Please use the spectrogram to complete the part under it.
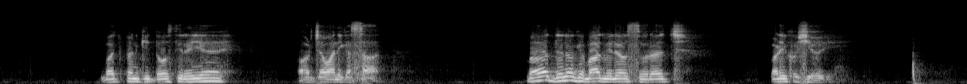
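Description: A man speaks forcefully and with animation.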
